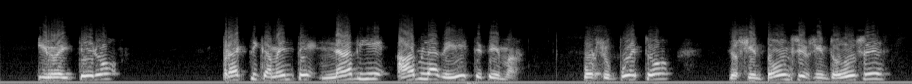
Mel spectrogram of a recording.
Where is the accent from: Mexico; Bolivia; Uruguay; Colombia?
Uruguay; Somos todos los uruguayos y uruguayas.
